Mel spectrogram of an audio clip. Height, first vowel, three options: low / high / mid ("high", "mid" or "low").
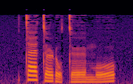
low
